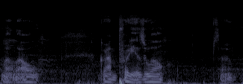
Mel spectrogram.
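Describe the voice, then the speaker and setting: A man speaks at a fairly slow pace, his tone dark and mellow and his voice somewhat breathy. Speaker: sports commentator. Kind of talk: live commentary. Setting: live sports event. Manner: animated.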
